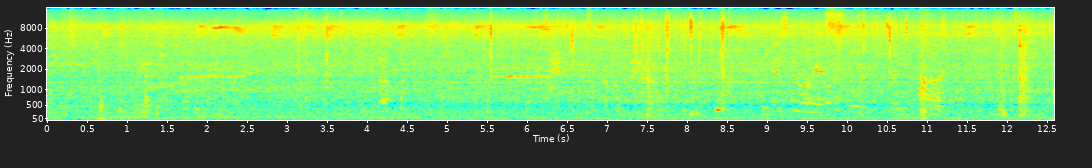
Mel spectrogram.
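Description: Steady outdoor background noise with faint, low voices and a few short knocks, the sharpest about eight and a half seconds in.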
